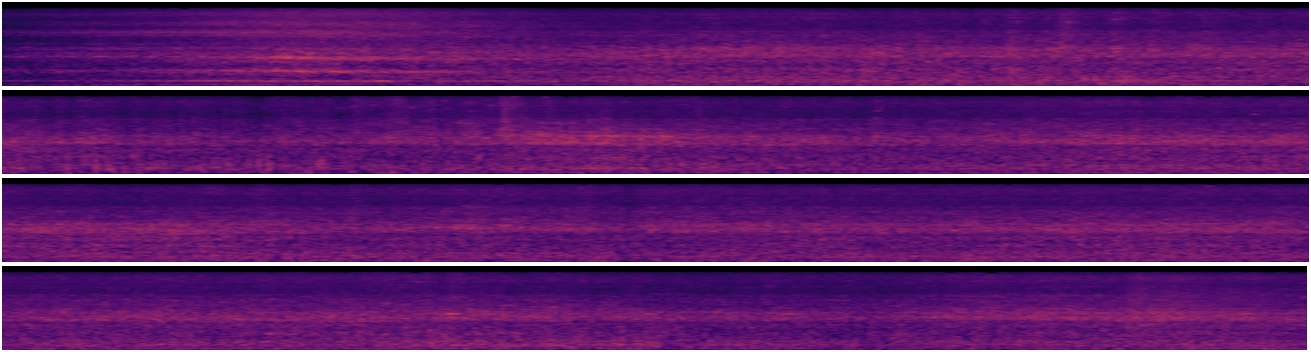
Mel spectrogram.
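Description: A train passing close by on the rails with a steady rumble and clatter of wheels. It swells over the first two seconds, with a brief tone as it comes up, then holds level throughout.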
